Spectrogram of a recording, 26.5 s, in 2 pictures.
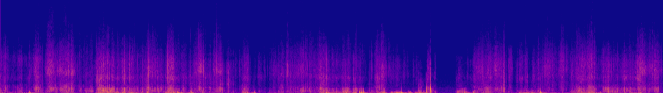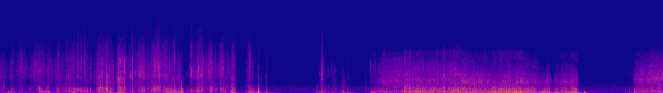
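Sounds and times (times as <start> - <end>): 
rubbing and scraping of sand being cleaned out of ears: 0.0 - 18.6, 19.6 - 25.0, 25.8 - 26.5.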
